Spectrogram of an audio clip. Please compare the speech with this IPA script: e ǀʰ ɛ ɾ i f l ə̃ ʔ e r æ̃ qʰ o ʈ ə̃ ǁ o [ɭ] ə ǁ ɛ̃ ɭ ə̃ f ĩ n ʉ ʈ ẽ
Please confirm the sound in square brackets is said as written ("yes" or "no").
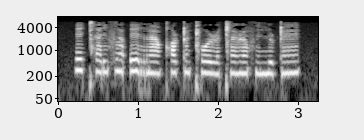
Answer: yes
